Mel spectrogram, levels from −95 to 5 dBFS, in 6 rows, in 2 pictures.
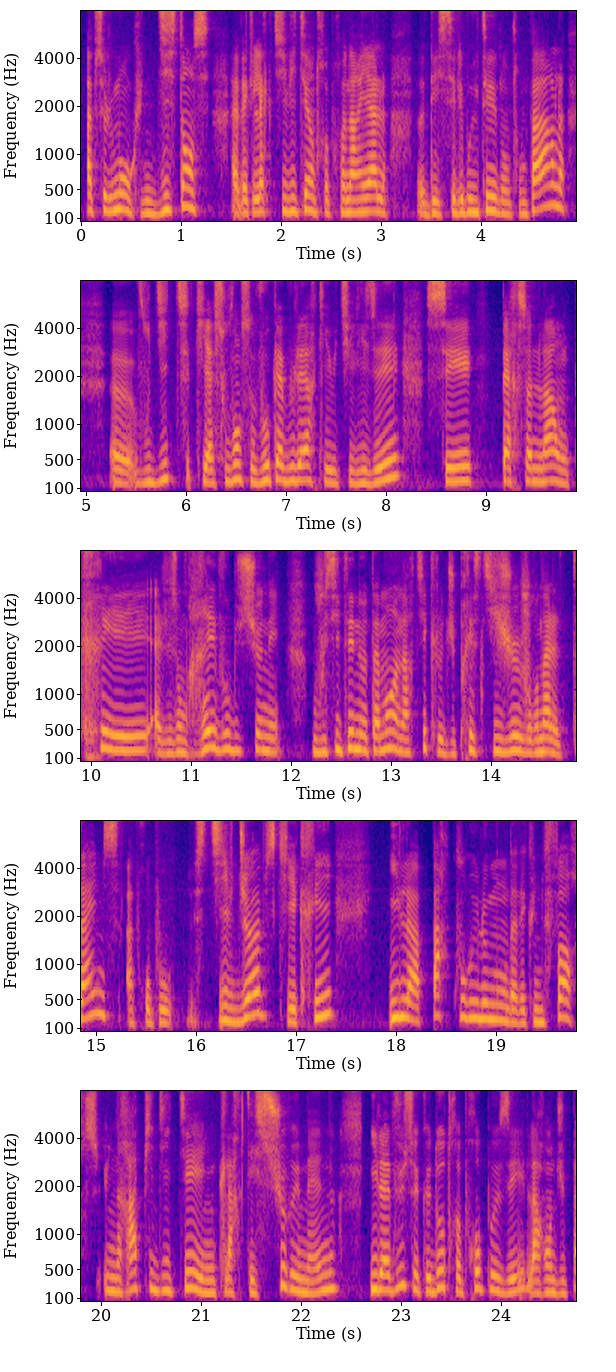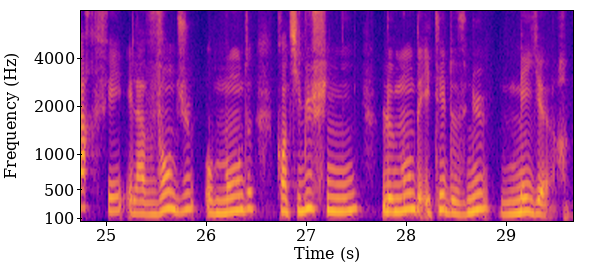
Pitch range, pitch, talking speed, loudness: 185-225 Hz, 200 Hz, 170 wpm, -18 LUFS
